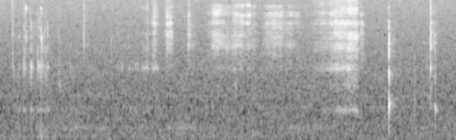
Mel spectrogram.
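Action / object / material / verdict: scrape / small glass jar with metal lid, filled with water beads / glass / none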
